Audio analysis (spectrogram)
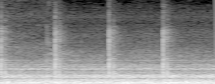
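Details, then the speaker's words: VEVOR diesel heater running: sharp evenly spaced ticks about twice a second from the clicker/pusher-style fuel pump over a steady blower hum; normal clicking. "if this thing's running outside you you'll hear the blower motor and you'll hear the clicking uh it does have a a clicker style Pusher style pump in it that's all it does all night long just clicks"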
